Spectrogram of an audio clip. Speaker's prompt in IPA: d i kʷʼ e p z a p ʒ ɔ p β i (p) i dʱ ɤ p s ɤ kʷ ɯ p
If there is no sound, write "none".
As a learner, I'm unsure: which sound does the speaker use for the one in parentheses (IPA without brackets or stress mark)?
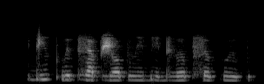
ɓ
